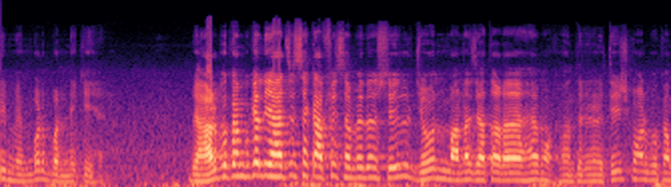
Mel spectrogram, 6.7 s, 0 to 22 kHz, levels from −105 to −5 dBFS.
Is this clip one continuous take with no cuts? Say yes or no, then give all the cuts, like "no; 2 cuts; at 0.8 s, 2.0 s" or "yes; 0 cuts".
no; 1 cut; at 1.6 s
